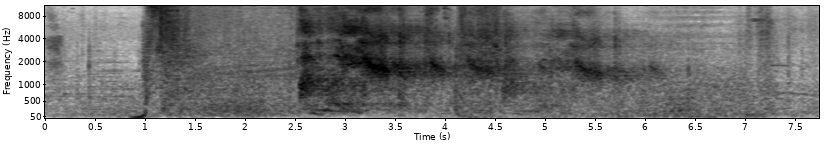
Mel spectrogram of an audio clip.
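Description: A spaceship engine roars as the ship speeds forward.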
